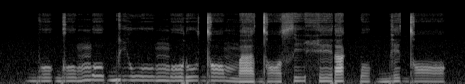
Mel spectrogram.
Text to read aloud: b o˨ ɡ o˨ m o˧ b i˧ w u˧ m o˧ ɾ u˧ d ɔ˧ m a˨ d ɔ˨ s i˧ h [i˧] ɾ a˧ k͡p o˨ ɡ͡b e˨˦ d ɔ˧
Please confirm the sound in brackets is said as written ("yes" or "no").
no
